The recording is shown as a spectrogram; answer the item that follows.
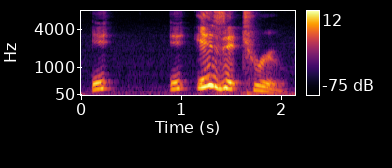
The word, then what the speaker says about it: Izitru: Is it true? Is it true? But it's spelled.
